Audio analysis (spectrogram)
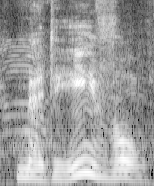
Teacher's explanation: Now English can have syllabic L's as well, like in medieval.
